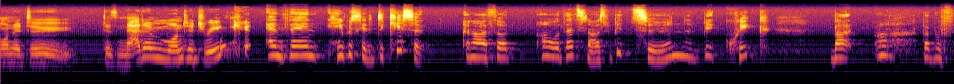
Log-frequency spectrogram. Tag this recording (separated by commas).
Conversation, Speech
